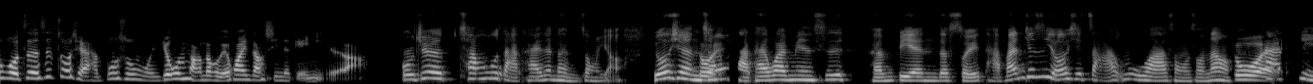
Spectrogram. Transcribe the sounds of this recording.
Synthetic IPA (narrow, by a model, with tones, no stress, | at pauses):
u˧˥kwɔ˨˩t͡sə˥d̪ə˨ʂ̬ɻ̩˥˧t͡swɔ˥˩t͡ɕʰi˨la˧˦ə˨˩npu˥˧s̬u˥fu˨˩ni˨˩jo˥˧wə˥˩nfɑ˧˥ŋt̪ɔ˥˩ŋ˧˨˧xwa˥ni˥˧ʈ͡ʂɑ˥ŋɕi˦˥nd̪ə˨ke˧˥ɪnḭ˨˩də̰˩la̰˩ | wɔ˨˩t͡ɕɥɛ˧˥d̪ə˨t͡sʰɑ˥ŋu˥˩t̪a˨˩kʰa˥ɪna˥˩ɡə˩hə˨˩nʈ͡ʂo˥˧ŋjɑ̰˥˨˩ʊ | jo˨˧˦i˥˩ɕ̬jɛ˦˥xə˨˩nɑ˥ŋu˥˩t̪a˨˩kʰa˥ɪwa˥˧ɪmjɛ˥˧nʂɻ̩˥˩kʰə˨˩ə˧˦ŋpjɛ˧nd̪ə˨swe˧˥ɪt̪ʰa̰˨˩fa˨˦nə˥˧nt͡ɕjo˥˧ʊʂ̬ɻ̩˥˩jo˨˩i˥ɕ̬jɛ˥t͡sa˧˥˦u˥˩a˨˩ʂə˨˦nmə˧ʂə˧˩˧na˥˩˨t̪a˥˧i˥˧˩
